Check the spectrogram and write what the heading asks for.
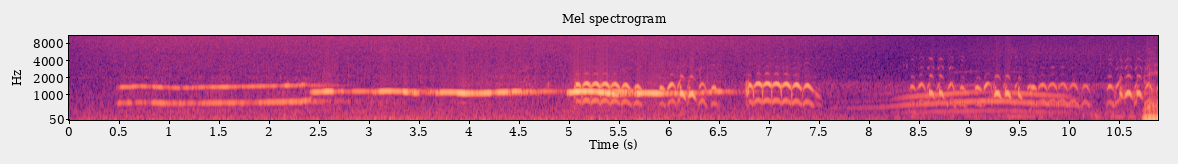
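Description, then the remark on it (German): Long, haunting wails from a tundra-breeding bird calling at its breeding grounds on small tundra lakes, steady mid-pitched tones that rise and hold, then break into loud, rapidly warbling yodel phrases, with several overlapping calls and no talking. “Wenn sie aber da, wo sie brüten, nämlich an so kleinen Seen in der Tundra, wenn sie da rufen, dann sind das ganz poetische, weittragende, heulende Laute oder manchmal auch jodelnd.”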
